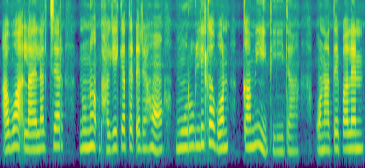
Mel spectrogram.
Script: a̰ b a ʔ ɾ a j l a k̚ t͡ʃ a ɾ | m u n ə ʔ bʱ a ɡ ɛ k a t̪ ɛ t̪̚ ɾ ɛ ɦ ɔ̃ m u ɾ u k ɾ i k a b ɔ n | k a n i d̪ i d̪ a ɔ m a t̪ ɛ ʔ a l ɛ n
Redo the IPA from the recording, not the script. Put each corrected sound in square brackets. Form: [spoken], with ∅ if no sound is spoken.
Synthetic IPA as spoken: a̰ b a ʔ [l] a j l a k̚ t͡ʃ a ɾ | [n] u n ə ʔ bʱ a ɡ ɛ k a t̪ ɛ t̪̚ ɾ ɛ ɦ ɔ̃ m u ɾ u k [l] i k a b ɔ n | k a [m] i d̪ i d̪ a ɔ [n] a t̪ ɛ [p] a l ɛ n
